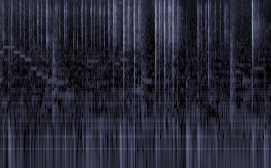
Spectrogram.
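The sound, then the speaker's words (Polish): Typing on a Logitech solar keyboard, a quick irregular run of light clicking keystrokes with a few sharper taps, no voices over it. “Mam tu klawiaturę mm, Logitecha, E, klawiaturę solarną, o której też zresztą mówiłem swego czasu w Tyflo Podcaście.”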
